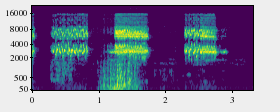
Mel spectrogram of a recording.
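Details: Pet budgerigars feeding a chick: three harsh, buzzy chirps of about half a second each, the middle one louder and overlaid by a low rustling scuffle.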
